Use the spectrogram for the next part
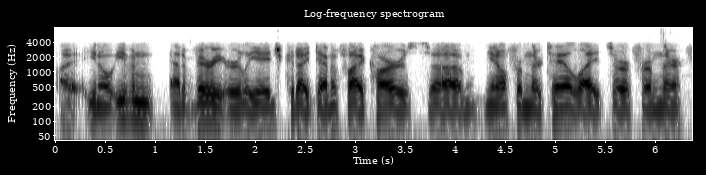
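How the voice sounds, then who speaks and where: Deep-voiced man on a tinny line. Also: moderate pace, no echo. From Canada. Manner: relaxed, rambling with many fillers. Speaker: guest, metal fabricator and speed shop owner. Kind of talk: casual interview chat.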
